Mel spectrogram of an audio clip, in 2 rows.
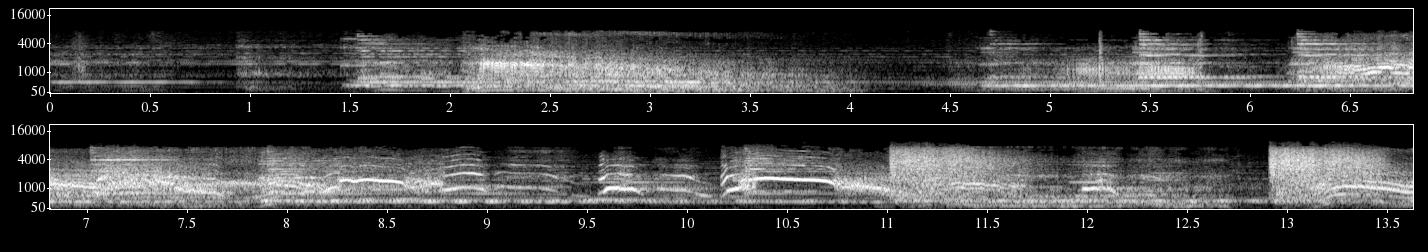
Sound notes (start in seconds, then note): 6.3 Priscilla screams; 11.1 gun banging; 13.4 werewolf growls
